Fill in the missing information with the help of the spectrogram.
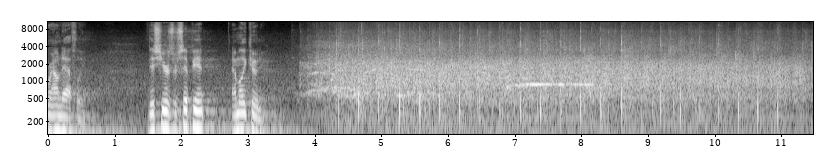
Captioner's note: applause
